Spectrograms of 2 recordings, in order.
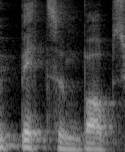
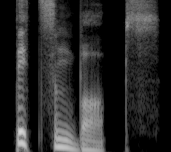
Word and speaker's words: bits and bobs: In fact, there are a few bits and bobs we need. This simply means small items that I don't want to name individually. Bits and bobs. Notice how I pronounce the and without the d.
